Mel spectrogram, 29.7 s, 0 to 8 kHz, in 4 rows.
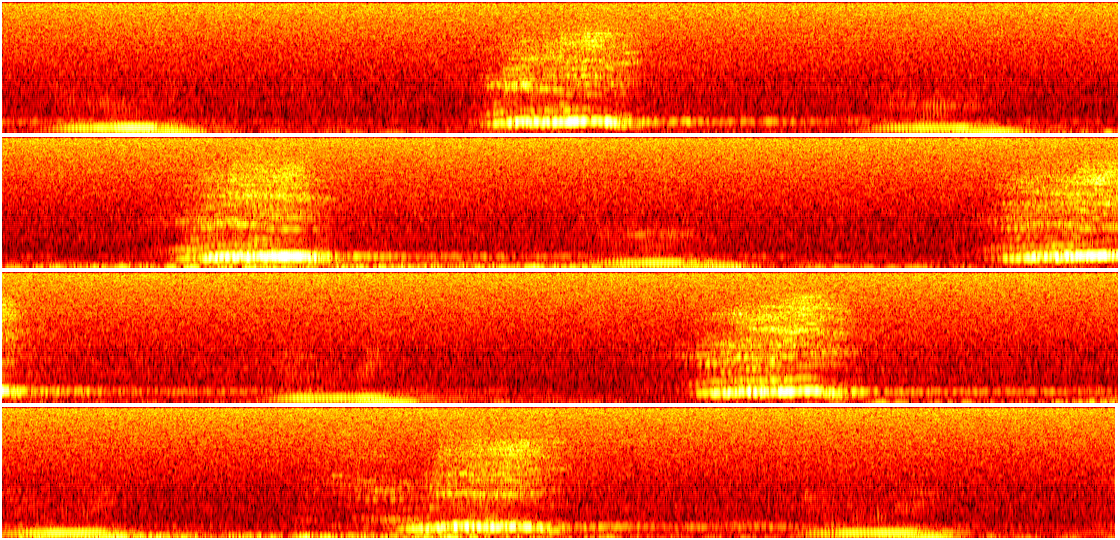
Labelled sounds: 3.1	3.6	humpback whale, 0.99 to 1.4 kHz
3.9	5.3	humpback whale, 1.7 to 3.8 kHz
8.6	9.1	humpback whale, 0.86 to 1.2 kHz
13.9	14.4	humpback whale, 0.86 to 1.3 kHz
19.3	20.4	humpback whale, 0.86 to 3.0 kHz
24.5	25.6	humpback whale, 0.96 to 1.4 kHz

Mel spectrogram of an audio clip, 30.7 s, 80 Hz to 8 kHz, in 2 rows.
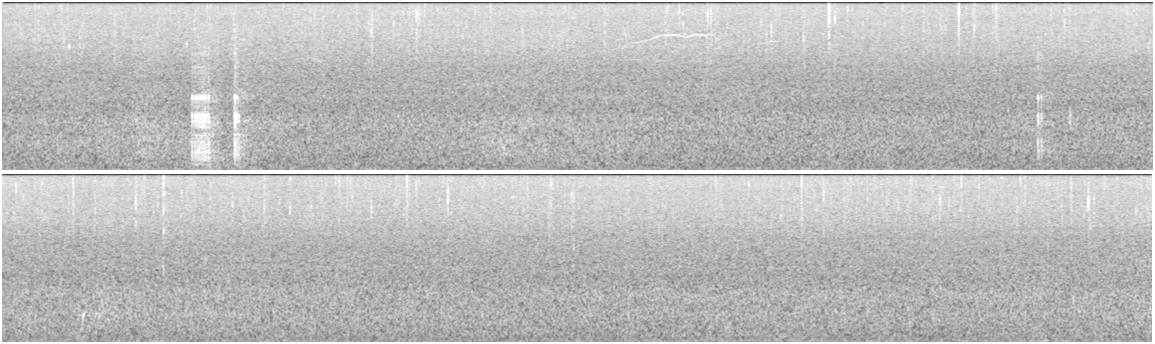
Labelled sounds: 2.5	2.8	croaking sound likely from a nearby submerged object, 0.91 to 1.1 kHz
8.4	9.4	killer whale, offshore, 3.8 to 4.5 kHz

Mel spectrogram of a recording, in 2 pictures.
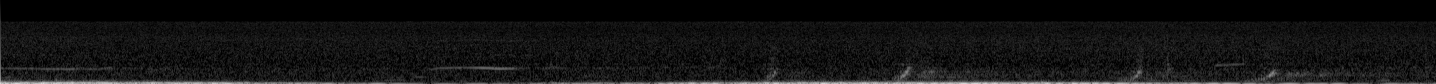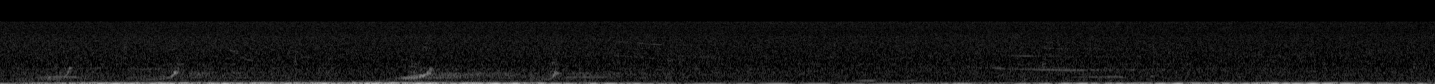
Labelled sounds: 4.4	5.0	humpback whale, 0.80 to 0.83 kHz
12.1	12.5	humpback whale, 0.83 to 0.99 kHz
20.7	21.0	humpback whale, 2.4 to 2.7 kHz
24.4	24.7	humpback whale, 1.4 to 1.5 kHz

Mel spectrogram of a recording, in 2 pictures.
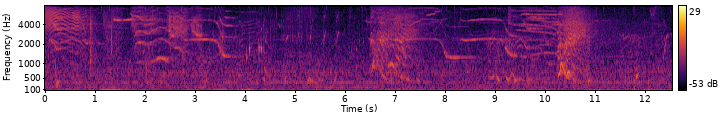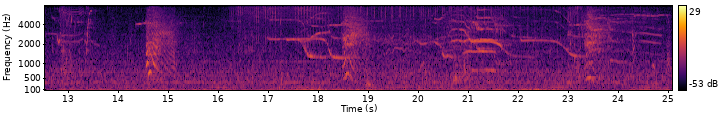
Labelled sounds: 0.1	4.4	killer whale, southern Alaska resident, 0.74 to 8.0 kHz
6.4	11.0	killer whale, southern Alaska resident, 0.09 to 8.0 kHz
12.1	13.6	killer whale, southern Alaska resident, 1.5 to 8.0 kHz
14.3	14.9	killer whale, southern Alaska resident, 0.28 to 8.0 kHz
16.9	18.9	killer whale, southern Alaska resident, 0.37 to 8.0 kHz
19.9	25.0	killer whale, southern Alaska resident, 0.32 to 8.0 kHz

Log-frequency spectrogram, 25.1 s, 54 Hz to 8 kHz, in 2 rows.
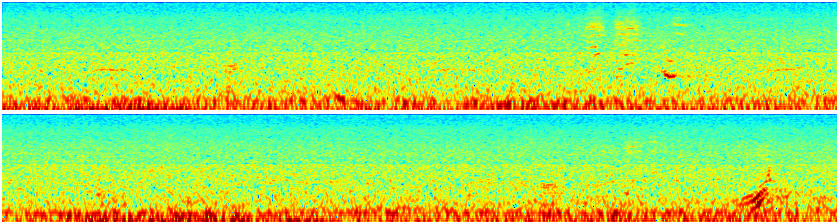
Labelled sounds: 8.8	9.1	humpback whale, 2.4 to 2.8 kHz
11.1	11.3	humpback whale, 2.5 to 2.9 kHz

